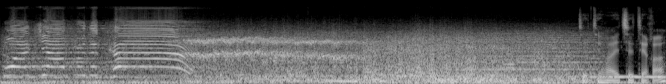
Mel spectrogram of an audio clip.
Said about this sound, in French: Cliquer sur chacune vous donne soit des descriptions humoristiques de décès, d'autres trucs moins humoristiques, un clip audio suggérant un accident de voiture.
